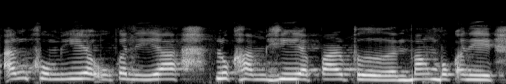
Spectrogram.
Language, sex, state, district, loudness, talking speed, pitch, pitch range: Mizo, female, Mizoram, Aizawl, -12 LUFS, 200 wpm, 235 Hz, 225-250 Hz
